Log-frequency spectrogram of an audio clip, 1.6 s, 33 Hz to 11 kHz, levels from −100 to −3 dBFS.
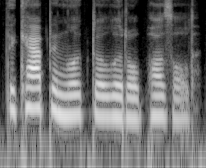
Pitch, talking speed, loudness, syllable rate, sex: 205 Hz, 230 wpm, -20 LUFS, 7.1 syllables/s, female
